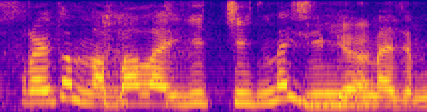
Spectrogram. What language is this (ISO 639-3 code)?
kaz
